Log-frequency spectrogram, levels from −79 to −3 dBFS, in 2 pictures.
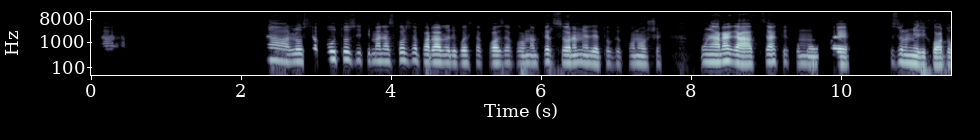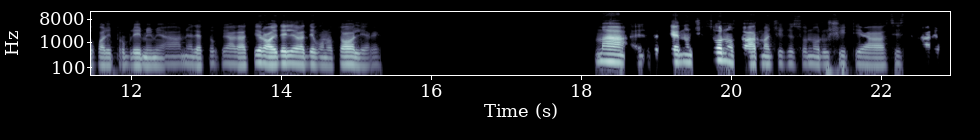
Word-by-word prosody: Ah. 180 0 -19 2.0
No, 190 -4 -3
l'ho 175 +1 -2
saputo 210 +3 -4
settimana 180 -2 -7
scorsa 190 +1 -7
parlando 165 -1 +1
di 150 0 -6
questa 155 0 -7
cosa 155 0 -3
con 150 +1 -12
una 150 0 -6
persona. 155 0 -2
Mi 160 -1 -5
ha - - -3
detto 145 0 -6
che 140 -1 -20
conosce 145 -1 -9 0.5
una 165 0 +2
ragazza, 165 -1 +5
che 165 -1 -20
comunque 140 -1 -3 0.5
desso 160 +2 -10
non 160 - -2
mi 150 -2 0
ricordo 130 0 -2
quali 125 -1 -6
problemi 125 -1 -7
mi 125 -1 -9
ha 135 +1 -15
mi 140 0 -14
ha - - -12
detto 130 +3 -10
che 145 - -18
ha 140 0 -7
la 130 -1 -2
tiroide, 145 -1 +4
gliela 140 -2 +2
devono 130 -3 -8
togliere. 130 -2 -2 2.9
Ma 170 -3 +9 0.2
é 150 - -14
perché 170 +3 +5
non 165 -1 -3
ci - - -19
sono 195 -5 +5
farmaci 140 0 +1
che 145 +1 -16
sono 140 +1 -12
riusciti 135 +1 -13
a 125 -1 -4
sistemare 135 0 -13
145 Hz, 135 wpm, -22 LUFS, 135-165 Hz, 2.9 s, Ma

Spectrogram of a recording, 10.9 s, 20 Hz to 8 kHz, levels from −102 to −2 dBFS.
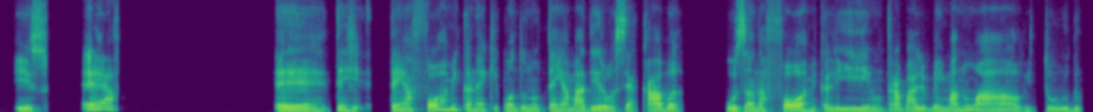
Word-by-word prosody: Isso. 145 -1 +1 0.3
É 215 +4 +4
a 240 - +4 1.6
É. 150 -3 +3
Tem 165 -1 0
ge 180 +2 -3 0.3
tem 180 0 +3
a 180 - +1
fórmica, 195 +3 +2
né. 160 -2 -2
Que 155 - -10
quando 150 0 -2
não 145 0 -4
tem 145 +1 -2
a 150 - 0
madeira, 140 0 +2
você 140 +1 -2
acaba 150 +3 +2 0.4
usando 145 0 +1
a - - -2
fórmica 145 0 +2
ali. 155 +3 -1
Um 135 -1 -7
trabalho 135 +1 -1
bem 140 +1 -3
manual 150 -2 +1
e 140 - -10
tudo. 155 +4 -3
150 Hz, 155 wpm, -22 LUFS, 140-165 Hz, 1.6 s, É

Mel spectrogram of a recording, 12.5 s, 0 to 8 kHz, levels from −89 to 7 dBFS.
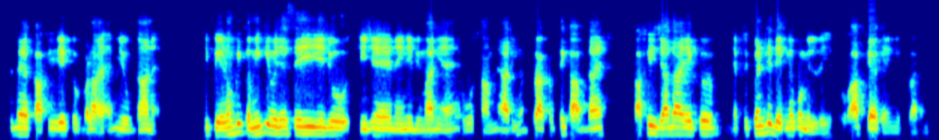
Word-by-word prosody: इसमें 135 0 +2
काफ़ी 130 +3 0
एक 130 - -5 0.2
बड़ा 125 - 0
अहम 130 +1 -4
योगदान 115 0 -3
है - - -16 0.6
कि - - -7
पेड़ों 135 +2 +3
की 185 - +3
कमी 145 -2 +2
की 180 - +4
वजह 150 -1 +2
से 150 - +1
ही 150 +1 +6
ये 145 - +4
जो 140 0 +2 0.3
चीज़ें 125 +2 -1
हैं, 125 -1 +2
नई-नई 120 0 -2
बीमारियाँ 115 0 -2
हैं 130 +2 -13
वो 120 +1 -12
सामने 110 +1 -11
आ - - +5
रही - - -8
हैं। 205 +2 -15
प्राकृतिक 130 +4 -1
आपदाएँ 130 +2 0
काफ़ी 165 - -2
ज़्यादा 145 +1 +4
एक 140 +1 -6 0.5
अ, - - -9
फ्रीक्वेंटली 155 +5 +1
देखने 135 +1 -1
को 140 0 -2
मिल 100 -6 -4
रही 90 - -11
हैं। 90 - -23
तो - - -31
आप - - -2
क्या - - +5
कहेंगे 95 0 -13
इस - - -33
बारे - - -9
में? - - -38
130 Hz, 220 wpm, -23 LUFS, 120-145 Hz, 0.6 s, ही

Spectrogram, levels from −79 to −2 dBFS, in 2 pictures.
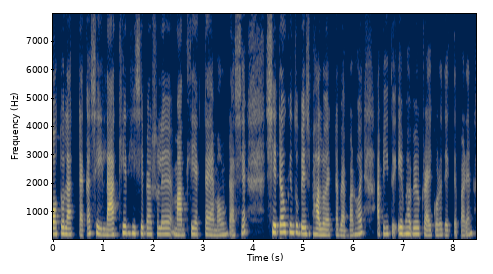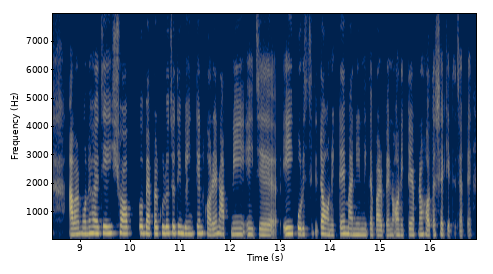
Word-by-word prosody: কত 210 0 +7 0.2
লাখ 200 0 +2
টাকা, 205 +5 0
সেই 215 -4 +4 0.2
লাখের 195 +6 +5
হিসেবে 225 -1 0
আসলে 205 0 -1 0.3
মান্থলি 180 +3 +2
একটা 200 0 -2
এমাউন্ট 185 +5 -3
আসে। 235 +7 -2 0.5
সেটাও 265 0 +7
কিন্তু 260 -1 +3
বেশ 215 0 +4
ভালো 190 -2 +6
একটা 180 +1 -5
ব্যাপার 165 +1 -2
হয়। 225 +3 +1 0.3
আপনি 205 +1 +1
কিন্তু 215 - -4
এভাবেও 215 -1 +3
ট্রাই 170 - +2
করে 185 0 -2
দেখতে 170 0 -6
পারেন। 190 +6 -3 0.5
আমার 205 +2 +2
মনে 215 +1 -1
হয় 225 -1 +3
যে 235 - +1
এই 230 - +1
সব 225 -2 +2 0.2
ক - - -10
ব্যাপারগুলো 220 +1 0
যদি 230 +1 0
মেইনটেন 225 +2 -3
করেন 190 +3 -1
আপনি 205 0 -7 0.3
এইযে 195 -1 -5 0.5
এই 220 - +4
পরিস্থিতিটা 200 +2 -2
অনেকটাই 175 +5 -4
মানিয়ে 190 -1 -2
নিতে 185 0 -6
পারবেন, 175 0 -2
অনেকটাই 185 +2 -5
আপনার 190 0 -4
হতাশা 175 +2 -3
কেটে - - -11
যাবে। - - -9
205 Hz, 175 wpm, -25 LUFS, 185-220 Hz, 0.5 s, কত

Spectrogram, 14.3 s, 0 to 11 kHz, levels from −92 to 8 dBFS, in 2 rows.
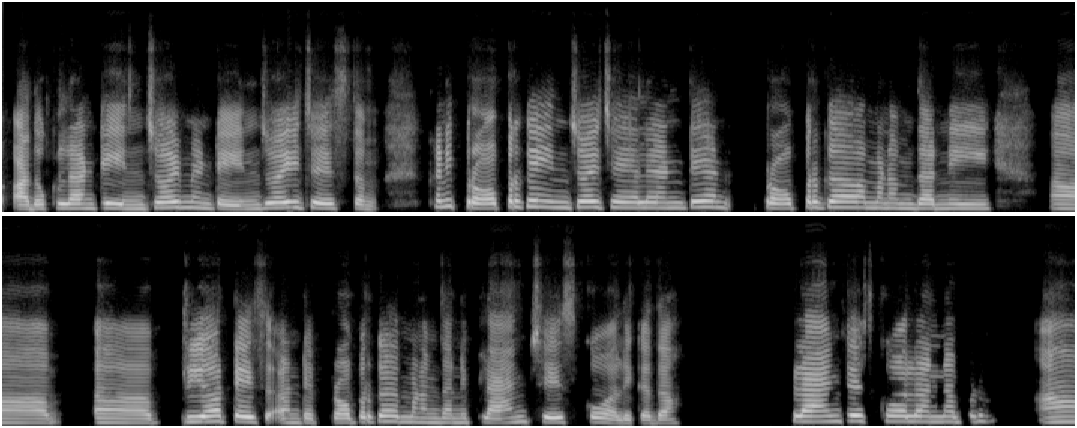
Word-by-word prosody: అదొకలాంటి 235 +3 +1
ఎంజాయ్మెంటే 265 +2 0
enjoy 260 +7 +3
చేస్తాం. 235 -4 +1 0.4
కానీ 315 +2 0
ప్రాపర్‌గా 265 +6 +3
ఎంజాయ్ 295 +2 +3
చేయాలి 275 -1 +1
అంటే, 265 +3 0 0.4
ప్రాపర్‌గా 280 +5 +1 0.2
మనం 250 -2 -5
దాన్ని 230 0 -1 0.6
ఆహ్, 215 -1 -1 0.3
ఆహ్, 215 -1 -1 0.2
ప్రియారిటైజ్ 270 -1 +5
అంటే, 220 0 -5
ప్రాపర్‌గా 255 +6 0 0.2
మనం 235 -2 -6
దాన్ని 225 0 -6
ప్లాన్ 225 +3 -1
చేసుకోవాలి 240 - 0
కదా! 195 +1 -2 0.8
ప్లాన్ 275 0 +4
చేసుకోవాలన్నప్పుడు 275 -1 0 0.4
ఆ! - - +1
250 Hz, 105 wpm, -21 LUFS, 225-280 Hz, 0.8 s, ప్రియారిటైజ్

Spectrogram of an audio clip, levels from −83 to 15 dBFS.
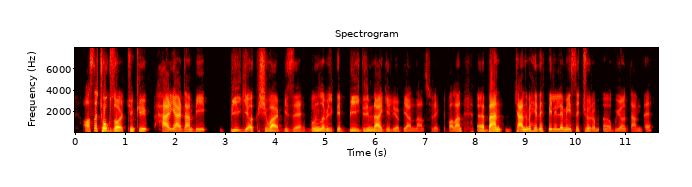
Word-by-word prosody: Aslında 120 - -1
çok 205 -2 +7
zor. 110 -8 +5
Çünkü 175 +7 -1
her 150 +3 +4
yerden 160 -3 +2
bir 155 -2 -4 0.5
bilgi 130 +3 -1
akışı 125 - -2
var 95 - +3
bize. 95 +3 -7
Bununla 120 +2 0
birlikte 115 -3 -6
bildirimler 110 -1 +1
geliyor 95 -4 -8
bir 100 - -7
yandan 90 -1 -8
sürekli, 90 -1 -17
falan. - - -3 0.3
Eee, 110 0 -1
ben 155 +1 +7 0.3
kendime 150 +6 +4
hedef 175 +1 -3
belirlemeyi 160 -1 -1
seçiyorum, 155 -4 -7
eee, 105 - -10
bu 110 - -17
yöntemde. 90 -4 -10
120 Hz, 145 wpm, -22 LUFS, 105-155 Hz, 0.5 s, çok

